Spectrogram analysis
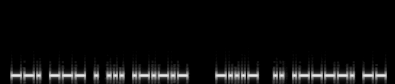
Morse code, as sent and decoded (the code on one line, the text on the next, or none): --. --- . ... .-.-.- / -...- / .. .----. --
GOES. <BT> I'M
